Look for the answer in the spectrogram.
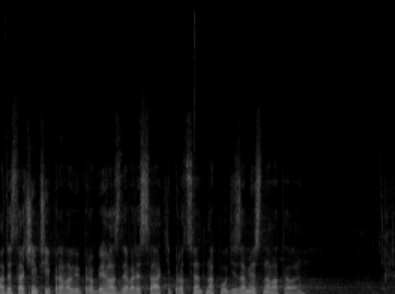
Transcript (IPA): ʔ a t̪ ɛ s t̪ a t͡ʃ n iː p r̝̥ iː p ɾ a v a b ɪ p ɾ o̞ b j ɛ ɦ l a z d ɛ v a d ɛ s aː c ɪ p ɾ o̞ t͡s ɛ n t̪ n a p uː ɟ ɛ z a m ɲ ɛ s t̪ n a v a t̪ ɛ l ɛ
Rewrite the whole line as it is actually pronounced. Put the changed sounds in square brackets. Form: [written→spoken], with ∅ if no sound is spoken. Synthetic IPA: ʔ a t̪ ɛ s t̪ a t͡ʃ [n→ɲ] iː p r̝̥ iː p ɾ a v a b ɪ p ɾ o̞ b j ɛ ɦ l a z d ɛ v a d ɛ s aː c ɪ p ɾ o̞ t͡s ɛ n t̪ n a p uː ɟ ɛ z a m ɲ ɛ s t̪ n a v a t̪ ɛ l ɛ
